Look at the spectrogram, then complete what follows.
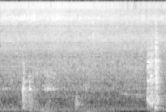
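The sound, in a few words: chicken and onions stirred and sizzling in a pan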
